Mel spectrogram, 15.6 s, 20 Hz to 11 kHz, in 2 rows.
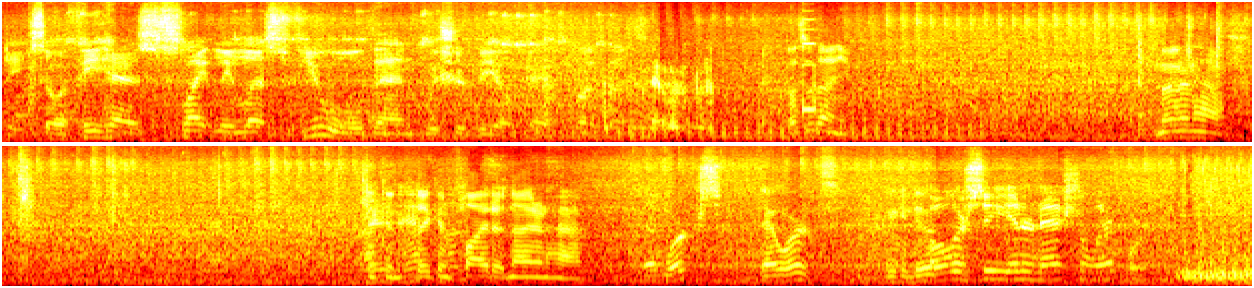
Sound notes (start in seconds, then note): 4.1 Yamal crew member transmitting Russian over radio; 4.9 radio beeping; 5.3 speaking Russian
